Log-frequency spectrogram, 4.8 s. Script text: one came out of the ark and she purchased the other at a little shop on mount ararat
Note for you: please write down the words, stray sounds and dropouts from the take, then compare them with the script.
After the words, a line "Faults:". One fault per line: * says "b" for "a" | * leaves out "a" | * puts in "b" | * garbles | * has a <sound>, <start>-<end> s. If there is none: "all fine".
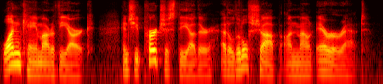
one came out of the ark and she purchased the other at a little shop on mount ararat
Faults:
all fine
